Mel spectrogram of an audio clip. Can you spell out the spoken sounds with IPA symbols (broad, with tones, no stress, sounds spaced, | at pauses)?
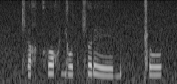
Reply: cʰ ɪ˨ χ kʰ o˦ χ ɟ oː˧ t cʰ ə˦ ɾ eː˨ b | ǁ ʊ˧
